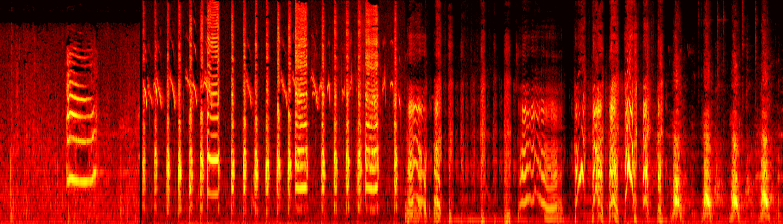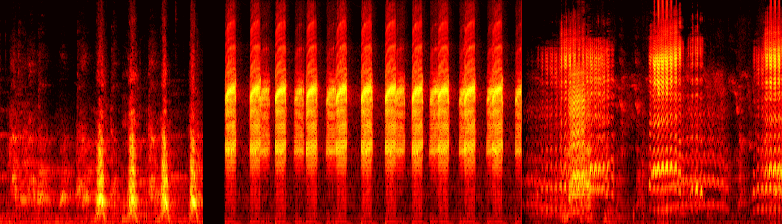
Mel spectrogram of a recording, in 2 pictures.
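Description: A run of animal calls. A kitten meows, small-dog barks and yaps fill the middle with a quick regular series of about three a second, and goats bleat near the end.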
